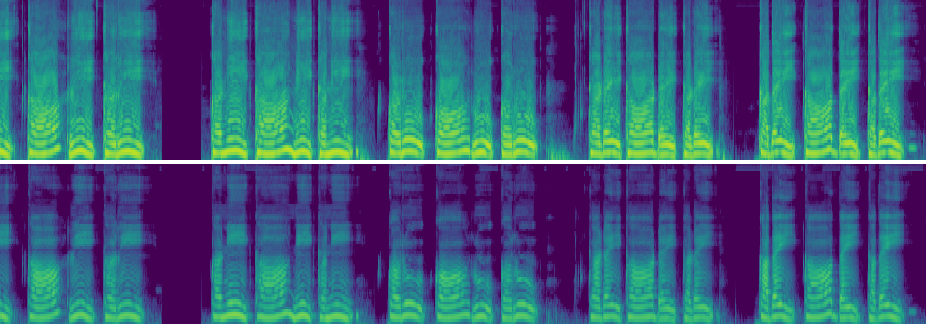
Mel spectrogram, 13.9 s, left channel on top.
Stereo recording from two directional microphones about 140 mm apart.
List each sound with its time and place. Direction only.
0.0 s a woman's voice: 40° left (ahead or behind)
8.2 s a sound: 10° left (ahead or behind)
8.6 s a woman's voice: 40° left (ahead or behind)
